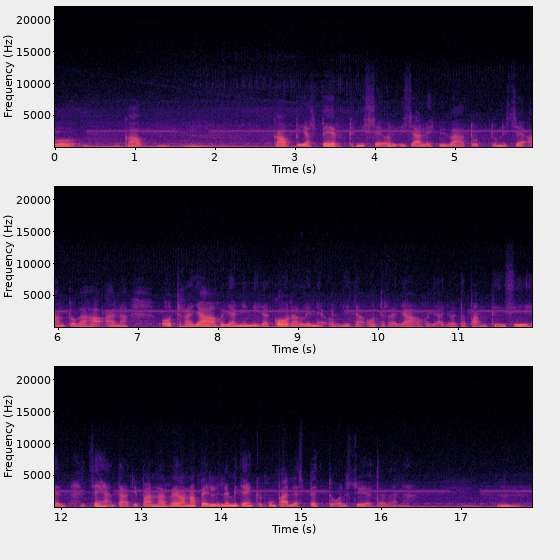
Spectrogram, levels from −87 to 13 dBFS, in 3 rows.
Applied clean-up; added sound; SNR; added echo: none; Alarm + Idling / Truck; 12 dB; none.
